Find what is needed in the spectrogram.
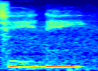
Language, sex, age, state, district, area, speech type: Telugu, female, 18-30, Andhra Pradesh, Anantapur, urban, spontaneous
